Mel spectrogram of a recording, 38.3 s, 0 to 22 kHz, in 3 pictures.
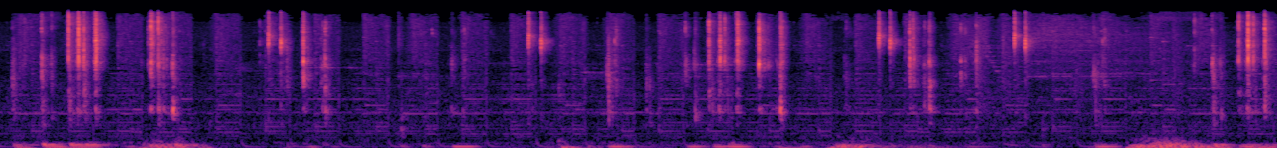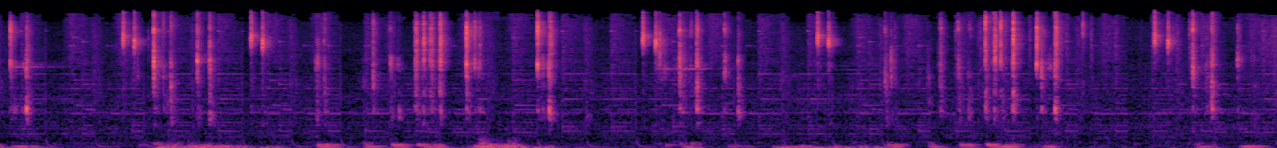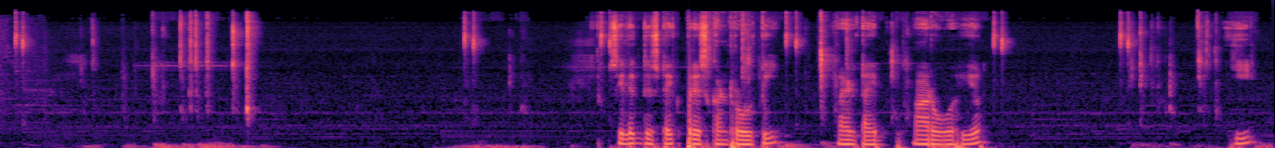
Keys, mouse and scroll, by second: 1.5 Return, 2.6 click, 3.0 ctrl+d, 4.5 p, 5.2 click, 6.0 Right, 7.6 Return, 8.7 click, 9.0 ctrl+d, 10.1 click, 10.9 Right, 12.8 Return, 13.9 click, 14.2 ctrl+d, 14.7 p, 15.2 click, 15.9 Right, 18.1 Return, 19.1 click, 19.5 ctrl+d, 20.0 p, 20.9 click, 21.6 Right, 23.1 Return, 24.3 click, 24.6 ctrl+d, 25.1 p, 25.6 click, 26.3 Right, 27.8 Return, 30.1 click, 30.6 u, 31.5 click, 32.9 ctrl+t, 33.3 click, 33.7 ctrl+a, 34.4 shift+r, 35.4 click, 36.9 ctrl+a, 37.5 shift+e.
